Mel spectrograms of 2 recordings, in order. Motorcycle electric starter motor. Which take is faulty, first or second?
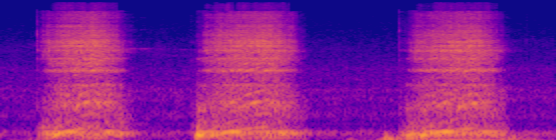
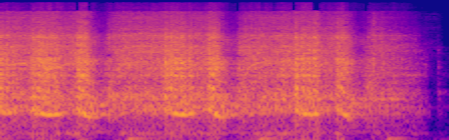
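second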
